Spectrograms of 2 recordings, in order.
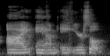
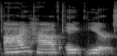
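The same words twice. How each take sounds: First: Said in the usual way. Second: Drawn out, each word weighed; slow literal version. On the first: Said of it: "So that's how we say". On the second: Shown as a demonstration. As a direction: spell out the odd literal phrasing slowly. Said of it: "it would sound a little funny".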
